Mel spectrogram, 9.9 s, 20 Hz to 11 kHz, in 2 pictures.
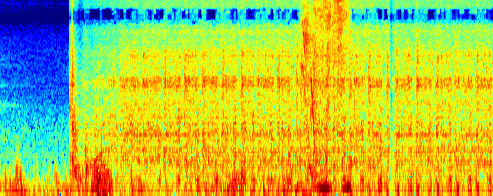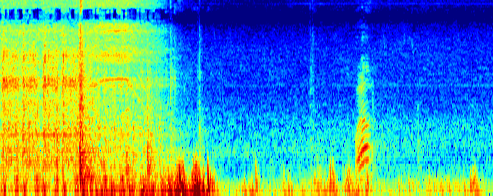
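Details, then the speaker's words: Craftsman riding mower with a Briggs & Stratton 14hp engine, after a starter replacement, cranks briskly for about six seconds but won't fire. Owner suspects a cranking fuel issue; the spark plug was fuel-soaked. Hard starting. "still starts as poorly as it ever has, but now it cranks much faster as it's attempting to start poorly."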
